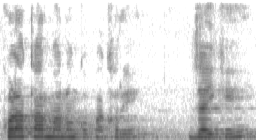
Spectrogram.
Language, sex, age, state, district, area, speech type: Odia, male, 18-30, Odisha, Nabarangpur, urban, spontaneous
